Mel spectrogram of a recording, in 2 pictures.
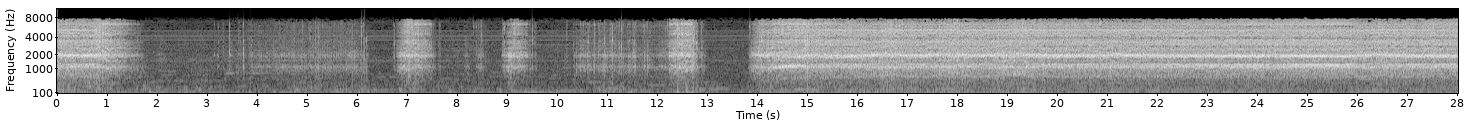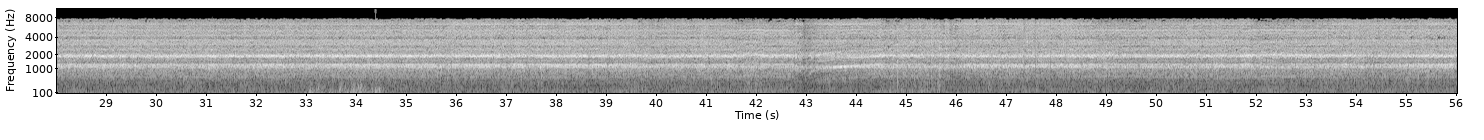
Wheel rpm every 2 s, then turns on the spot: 90, 0, 20, 30, 10, 10, 10, 130, 160, 160, 160, 160, 160, 160, 160, 160, 160, 160, 160, 160, 160, 140, 160, 160, 160, 160, 160, 160.
4-6 10-12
